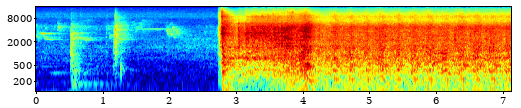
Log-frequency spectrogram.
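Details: Mack CL713 truck, pre-emission V8 998 cubic inch with Mack 13-speed, after winter repairs, started in the shop: cranks and catches at once, settling into a steady, even idle with no knocks; healthy cold start.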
